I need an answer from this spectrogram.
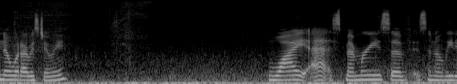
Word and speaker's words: Ys: YS Memories of is an Elite Experience. Ball Knowledge Detected. What? What is YS? Ease. Oh, Ease.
